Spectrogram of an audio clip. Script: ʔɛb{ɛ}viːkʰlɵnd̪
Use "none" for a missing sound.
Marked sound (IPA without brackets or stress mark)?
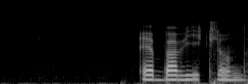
a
